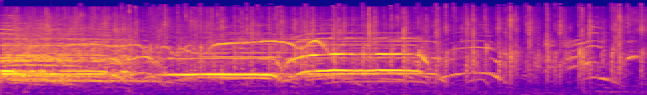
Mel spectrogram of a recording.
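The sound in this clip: An audience applauds and cheers with whoops and whistles to welcome a local band onto the stage at a live show. The ovation is loud and full, then thins out after about four seconds.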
